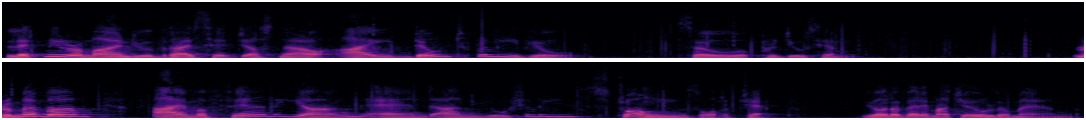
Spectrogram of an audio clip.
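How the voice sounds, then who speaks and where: An actor playing a young British masked thief in an old-time radio detective drama, mock-polite, wry and commanding. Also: male voice, a little high, huge pitch swings, normal speed, breathy edge, exaggerated voice. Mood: cool, defiant. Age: young adult. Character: suave masked young vigilante thief, bold, mocking, menacing. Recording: dull vintage radio recording.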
